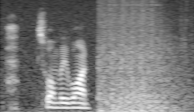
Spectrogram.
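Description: A rifle fires in a quick burst.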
